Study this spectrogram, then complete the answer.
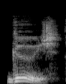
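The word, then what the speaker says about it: Gouges: So Pinot Gouage, is that how you say it? – Pinot Gouge. – Gouge. I'm sorry.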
